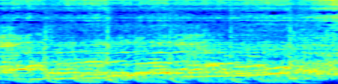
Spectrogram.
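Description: Electronic dance music: a steady bass beat under synth tones gliding upward in pitch.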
